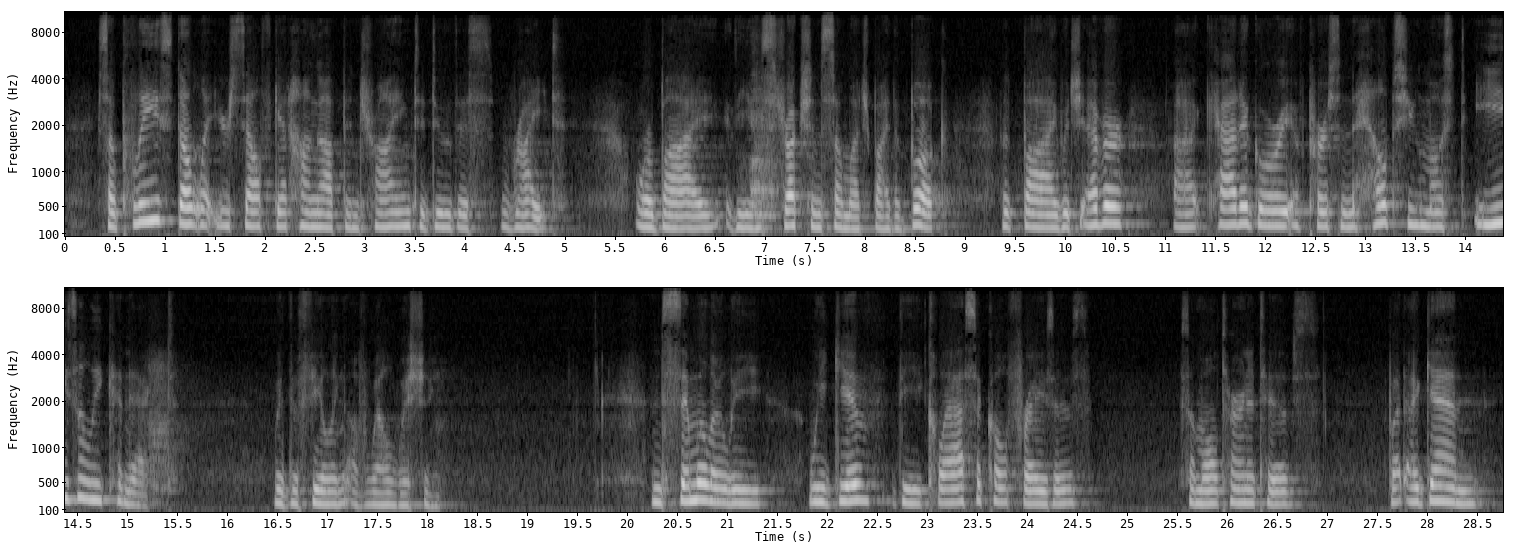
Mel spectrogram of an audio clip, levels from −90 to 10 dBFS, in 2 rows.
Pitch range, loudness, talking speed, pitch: 185-220 Hz, -22 LUFS, 110 wpm, 200 Hz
